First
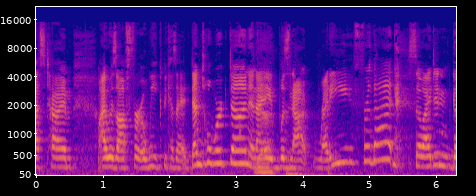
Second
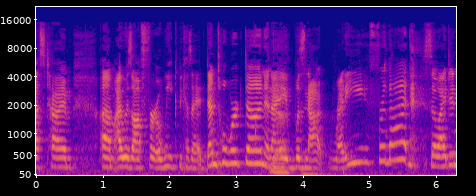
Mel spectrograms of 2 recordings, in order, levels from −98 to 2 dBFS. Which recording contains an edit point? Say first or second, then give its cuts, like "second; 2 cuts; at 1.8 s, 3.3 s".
first; 1 cut; at 0.9 s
